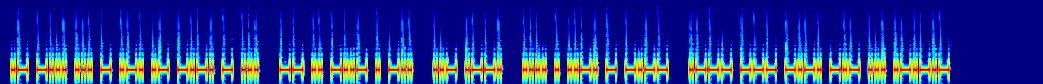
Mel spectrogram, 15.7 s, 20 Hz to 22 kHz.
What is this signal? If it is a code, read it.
Morse code, heard as a keyed tone, about 25 wpm, 700 Hz. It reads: ABSTRACTS MIXED UP HEFTY JOCKS.
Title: Pangram Challenge v2 - 25wpm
